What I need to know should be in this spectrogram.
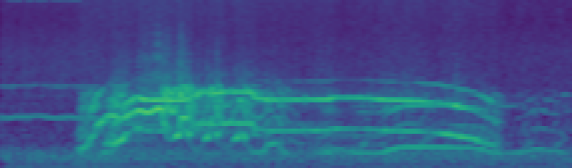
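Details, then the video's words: Two or three coyotes each give lone howls at once, forming a group howl with wavering, overlapping tones rising and falling together; it is believed to mean the same as a lone howl. "Now let's listen to some coyotes making a group howl together."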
